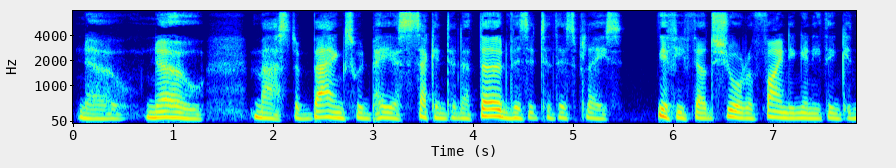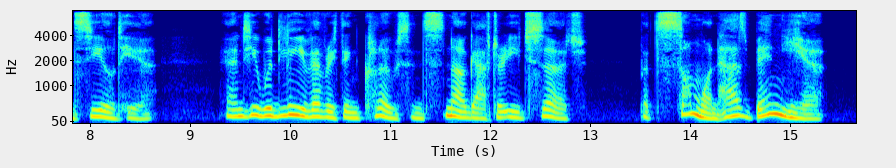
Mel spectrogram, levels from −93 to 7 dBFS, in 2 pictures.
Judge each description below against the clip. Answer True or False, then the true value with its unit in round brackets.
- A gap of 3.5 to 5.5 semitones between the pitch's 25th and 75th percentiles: True (5.0 semitones)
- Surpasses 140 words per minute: True (160 wpm)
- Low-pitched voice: False (145 Hz)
